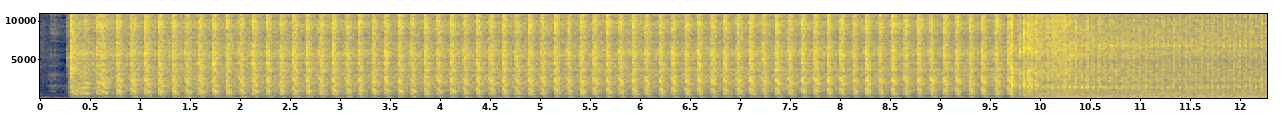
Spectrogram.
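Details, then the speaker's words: 2009 Toyota Prado 120 1KD-FTV diesel, 270,000 km, first start after new injectors, injector codes entered and cleanup: steady starter chug about four beats a second for nearly ten seconds before it catches into a rough run. "i expect it to be a bit of a coffin splatter to get it going after the cleanup"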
